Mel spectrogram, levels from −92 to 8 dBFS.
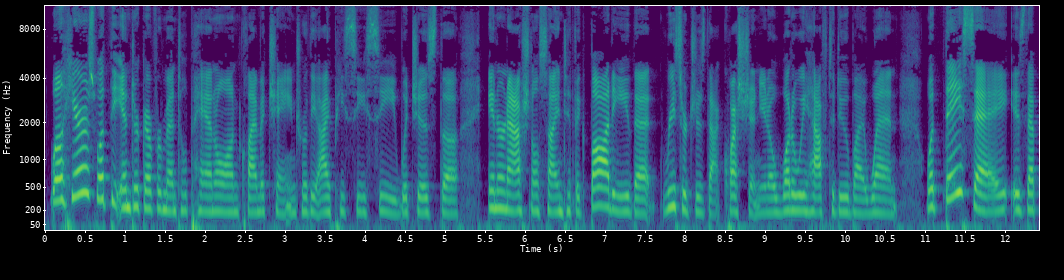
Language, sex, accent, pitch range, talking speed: English, female, American, 185-245 Hz, 180 wpm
